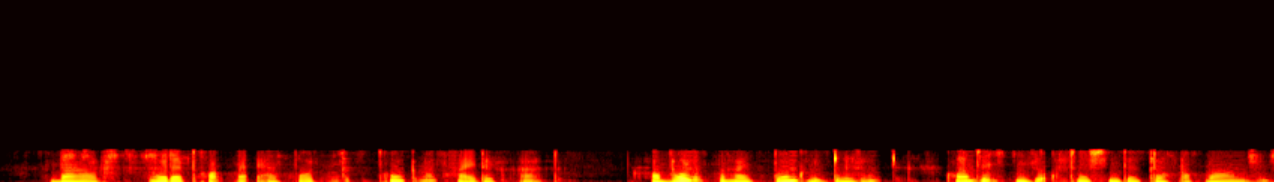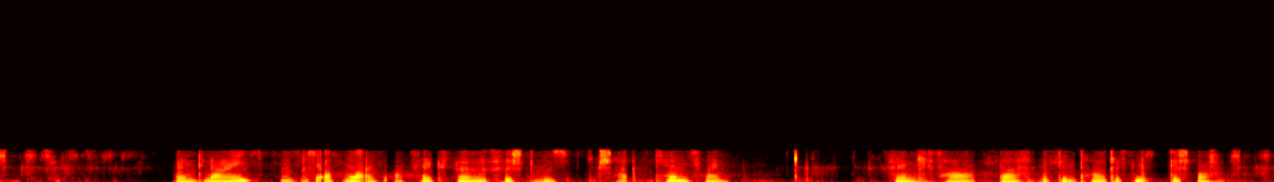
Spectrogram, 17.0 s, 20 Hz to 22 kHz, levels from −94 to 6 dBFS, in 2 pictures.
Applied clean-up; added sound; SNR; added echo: neural separator model SepFormer WHAMR!.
